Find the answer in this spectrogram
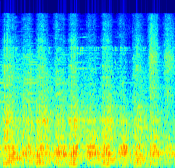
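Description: Handsaw cutting down into the end of a solid-wood tabletop to saw the side of a tenon, in repeated back-and-forth strokes of the blade through the wood.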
